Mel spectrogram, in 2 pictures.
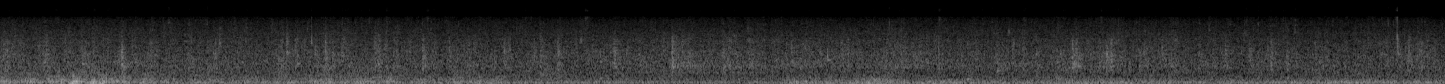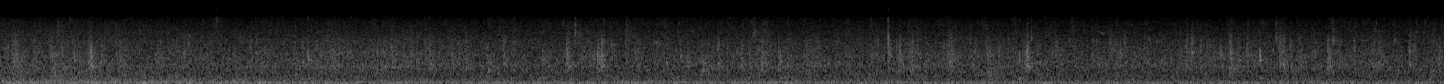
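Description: Steady rain pattering, with a low rumble of thunder in the first second or so that fades out.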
